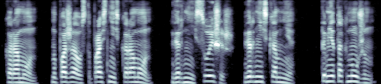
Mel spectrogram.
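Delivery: high, loud entreaty; urgent pleading. A narrator's reading. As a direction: implore him to wake and come back. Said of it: "просящий, ласковый, нежный".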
